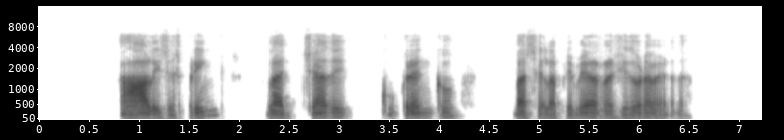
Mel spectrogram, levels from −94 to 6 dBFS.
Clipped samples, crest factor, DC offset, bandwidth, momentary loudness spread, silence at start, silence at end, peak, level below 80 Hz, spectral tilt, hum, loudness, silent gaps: under 0.1%; 24 dB; under 0.1%; 6.4 kHz; 20 LU; 0.8 s; 0.75 s; -8 dBFS; -58 dBFS; -7.5 dB/octave; none; -29 LUFS; 1.45-1.49 s, 1.85-1.92 s, 2.01-2.22 s, 2.56-2.61 s, 3.13-3.42 s, 4.36-4.73 s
